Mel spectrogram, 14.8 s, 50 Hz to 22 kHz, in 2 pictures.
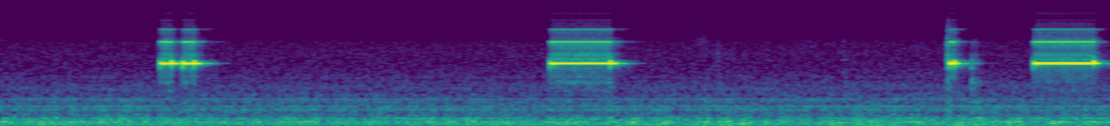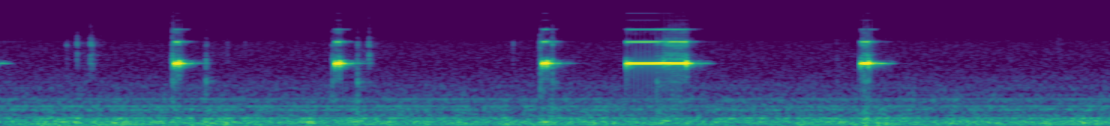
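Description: Built-in beeper of an SL-06 shift light giving nine high-pitched electronic beeps at irregular gaps, mostly short with three longer ones of about half a second, as its buttons are pressed to step through the service menu.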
